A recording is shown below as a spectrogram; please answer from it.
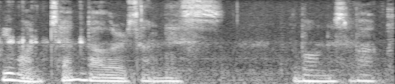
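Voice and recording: A woman speaks slowly in a low pitch with little pitch movement, vocal fry, and a dark, mellow tone.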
